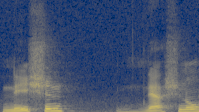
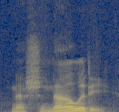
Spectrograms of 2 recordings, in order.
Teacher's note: the vowel changes, national, and then the stress moves, nationality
